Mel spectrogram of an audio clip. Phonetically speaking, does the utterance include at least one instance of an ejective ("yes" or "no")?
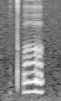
yes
